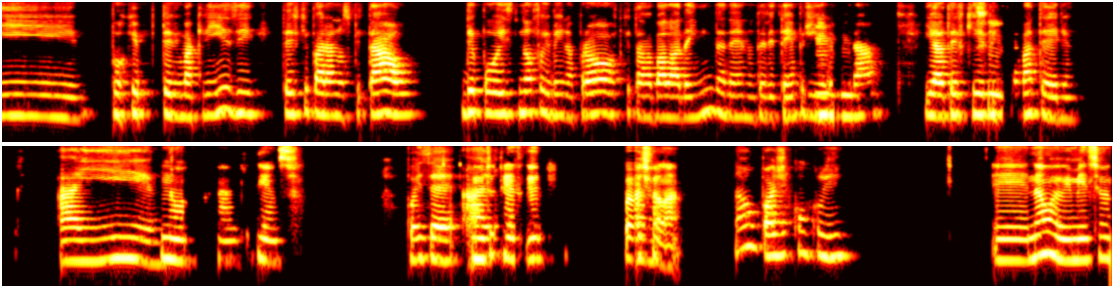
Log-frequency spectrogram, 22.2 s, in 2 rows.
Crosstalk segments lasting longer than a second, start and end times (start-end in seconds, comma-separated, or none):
none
